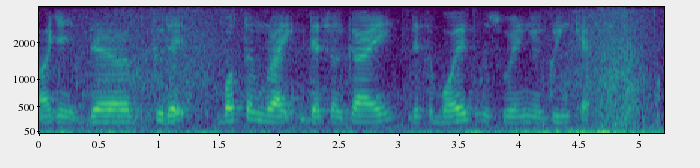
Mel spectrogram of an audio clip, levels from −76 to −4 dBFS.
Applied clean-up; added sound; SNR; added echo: none; Waves, surf; 4 dB; reverberation time 0.4 s.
